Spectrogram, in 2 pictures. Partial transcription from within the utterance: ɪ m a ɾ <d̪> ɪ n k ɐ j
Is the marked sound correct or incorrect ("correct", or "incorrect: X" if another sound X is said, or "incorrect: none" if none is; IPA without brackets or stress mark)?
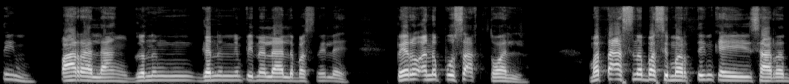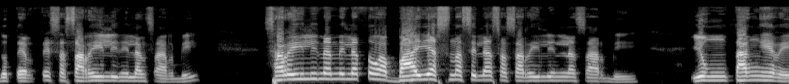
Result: incorrect: t̪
